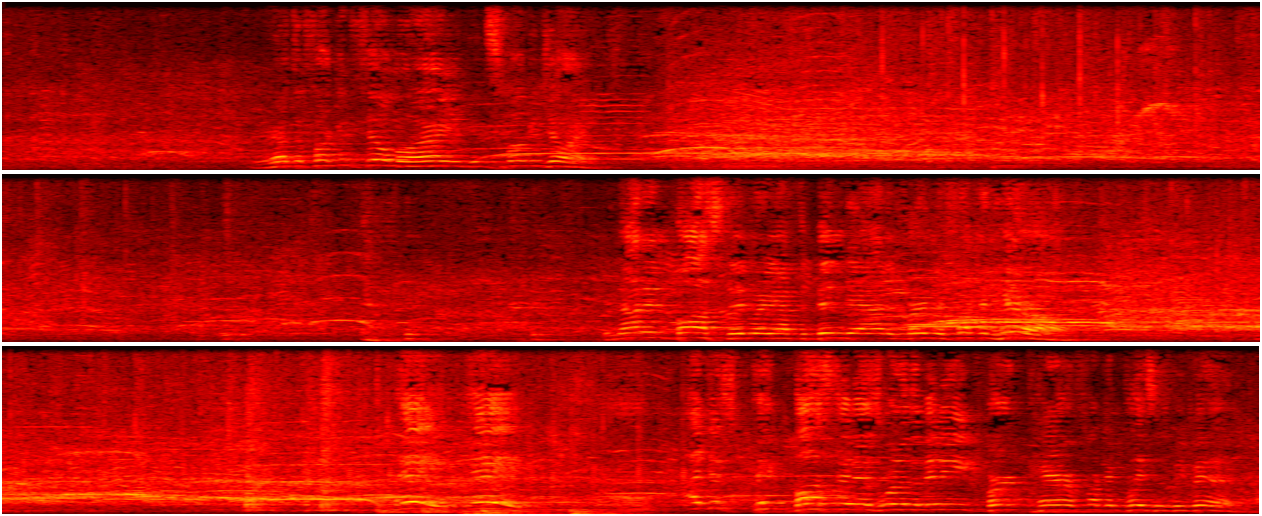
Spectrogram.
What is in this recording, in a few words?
Public Service Announcement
